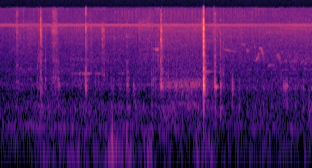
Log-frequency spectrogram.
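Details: A displaying male sage-grouse near a traditional lek in eastern Montana in the early morning gives soft wing swishes, a brief low whistle, then one sharp popping burst from its air sacs, over a faint steady hiss.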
